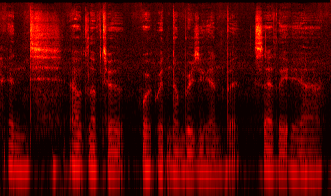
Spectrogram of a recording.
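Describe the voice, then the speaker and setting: A man's somewhat breathy, fairly low voice, flat and monotone, at a fairly slow pace with very even loudness. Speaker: gaming YouTuber. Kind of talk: gameplay commentary. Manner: halting.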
